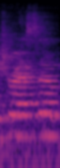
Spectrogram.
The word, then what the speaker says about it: Tressa: And my name is spelled T-R-E-S-S-A. Some people say Tressa. My mom said it's Tressa. T-R-E-S-S-A. The E is long, Tressa.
